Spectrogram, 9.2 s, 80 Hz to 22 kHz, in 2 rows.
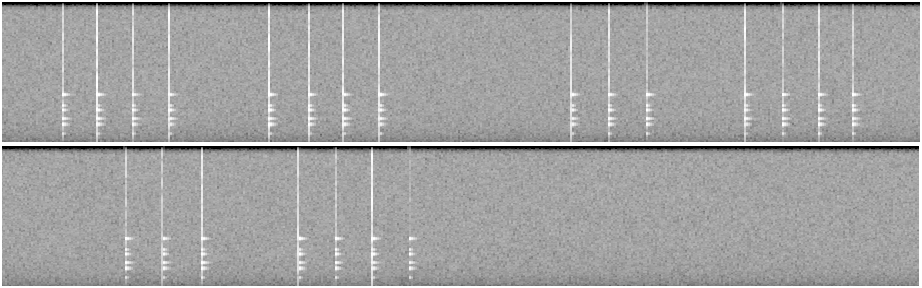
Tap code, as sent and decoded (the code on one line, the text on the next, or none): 4-4 3-4 3-4
TOO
